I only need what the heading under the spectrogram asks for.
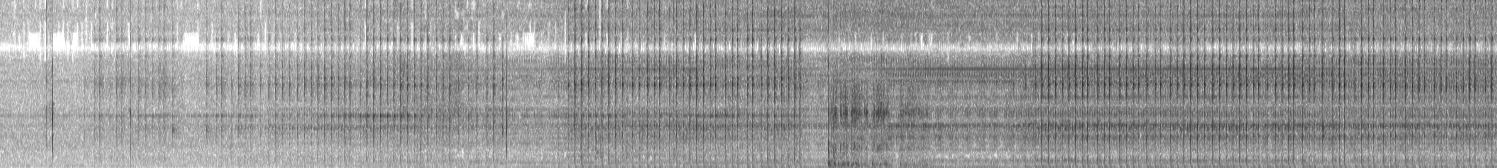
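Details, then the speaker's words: Household refrigerator running with a fast, uneven clacking rattle over a steady low hum, happening all the time; owner suspects the compressor, cause not confirmed. "it's like the compressor I don't know what makes a compressor make a sound like that but it's pretty low happening all the time now is my fridge dying"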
